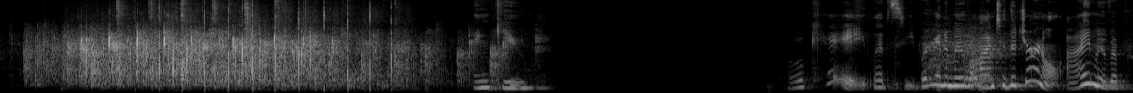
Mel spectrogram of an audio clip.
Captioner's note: applause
